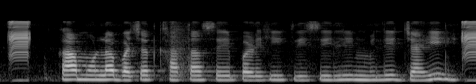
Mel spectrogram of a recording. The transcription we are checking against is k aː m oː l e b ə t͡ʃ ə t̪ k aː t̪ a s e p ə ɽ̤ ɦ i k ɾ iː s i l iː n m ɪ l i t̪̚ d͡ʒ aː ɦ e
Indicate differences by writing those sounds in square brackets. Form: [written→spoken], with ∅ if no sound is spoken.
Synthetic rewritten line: k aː m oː l [e→a] b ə t͡ʃ ə t̪ [k→kʰ] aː t̪ a s e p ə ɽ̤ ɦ i k ɾ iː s i l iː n m ɪ l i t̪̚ d͡ʒ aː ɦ [e→i]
